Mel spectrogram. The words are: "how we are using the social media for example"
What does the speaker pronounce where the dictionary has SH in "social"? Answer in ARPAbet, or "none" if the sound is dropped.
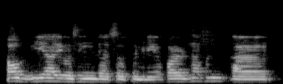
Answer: S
